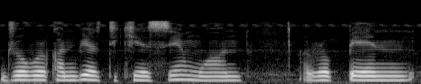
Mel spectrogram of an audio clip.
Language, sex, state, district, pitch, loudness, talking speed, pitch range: Nagamese, female, Nagaland, Dimapur, 195 Hz, -16 LUFS, 140 wpm, 190-205 Hz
